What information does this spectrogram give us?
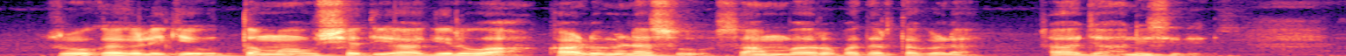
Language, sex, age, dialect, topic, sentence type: Kannada, male, 25-30, Coastal/Dakshin, agriculture, statement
